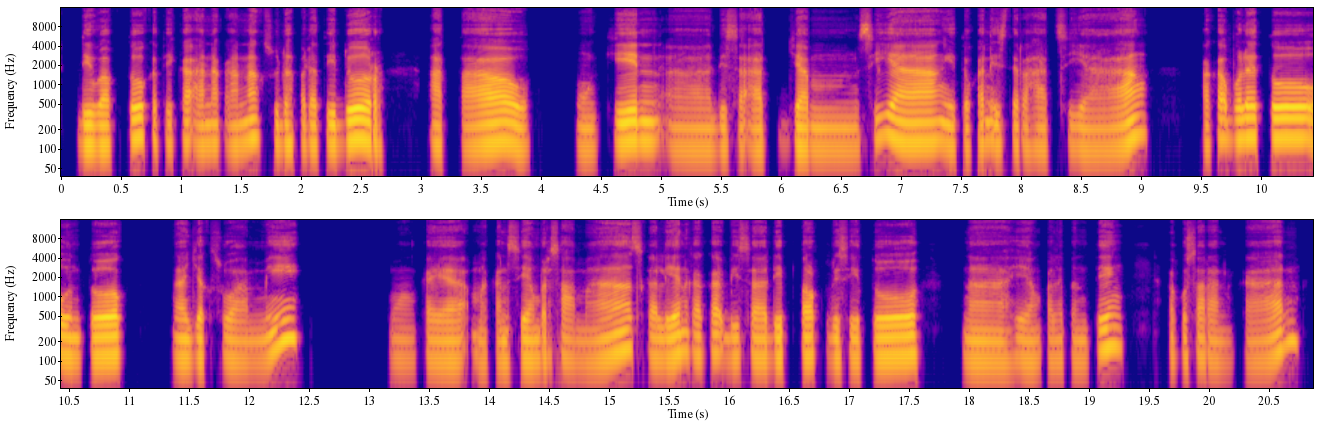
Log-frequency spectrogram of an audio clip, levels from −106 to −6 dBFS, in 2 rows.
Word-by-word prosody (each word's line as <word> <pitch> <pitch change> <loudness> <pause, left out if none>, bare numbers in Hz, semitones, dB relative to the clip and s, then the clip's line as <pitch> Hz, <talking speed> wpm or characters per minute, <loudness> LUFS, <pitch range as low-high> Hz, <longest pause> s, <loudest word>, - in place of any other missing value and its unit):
di 120 - 0
waktu 120 +6 +2
ketika 130 +1 -5
anak-anak 125 +4 -2
sudah 120 -2 -6
pada 120 0 -3
tidur 135 +4 +6 0.5
atau 120 +1 +4 0.4
mungkin, 130 +5 +2
eee, 105 -2 -8
di 110 - -7
saat 105 -1 -6
jam 105 -2 -3
siang, 130 0 +3
itu 115 -2 -4
kan 125 +2 -4
istirahat 110 -3 -7
siang, 110 +7 -1 0.5
Kakak - - -1
boleh 155 +2 +4
tuh 150 -3 +7
untuk 120 +1 +5 0.4
ngajak 110 0 -2
suami, 115 - -2 0.7
mau 110 -1 -14
kayak 105 0 -4
makan 105 -2 -9
siang 105 +1 -2
bersama 110 +6 -2
sekalian 120 +3 0
Kakak 125 +1 -3
bisa 115 -1 -3
deep 115 0 -2
talk 120 0 +1
di 115 - -7
situ. 115 +2 +3 0.4
Nah, 105 -2 -5
yang 105 -1 -6
paling 105 0 -12
penting 105 +11 -2 0.5
aku - - -11
sarankan, 105 - -5
115 Hz, 120 wpm, -22 LUFS, 110-130 Hz, 0.7 s, tuh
